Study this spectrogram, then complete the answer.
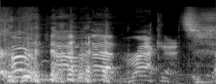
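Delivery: put-on high, loud cranky old man. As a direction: shout at the kids like a grumpy geezer. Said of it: "It'd be an old man voice".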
